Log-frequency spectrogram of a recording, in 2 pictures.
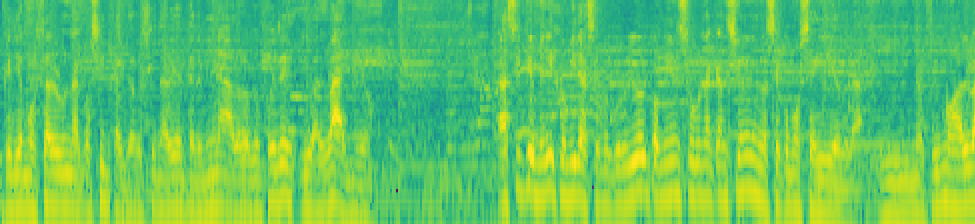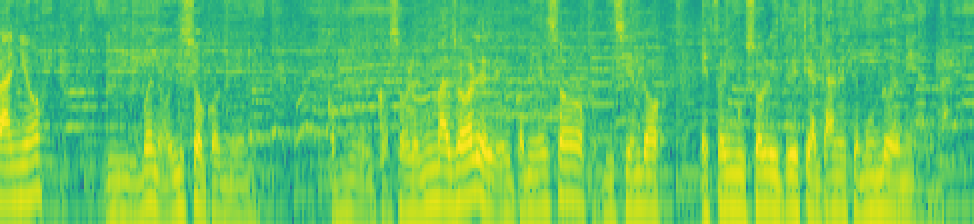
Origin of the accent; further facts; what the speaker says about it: Rosario, Santa Fe, Argentina; somos de Rosario, así que íbamos por todos los pueblitos de provincia de Santa Fe.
